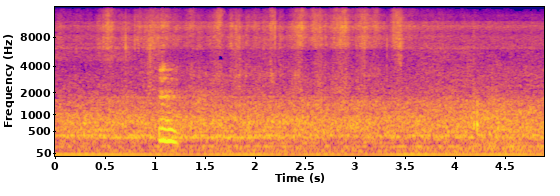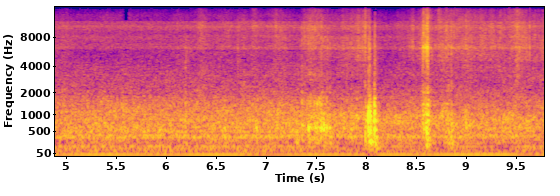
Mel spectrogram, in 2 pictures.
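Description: Plastic storage bins knock and rattle.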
